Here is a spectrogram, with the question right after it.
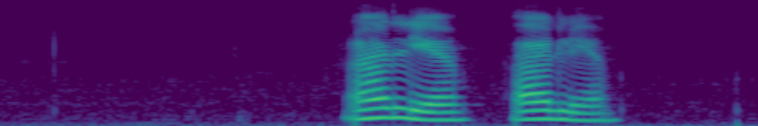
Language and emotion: Russian, neutral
